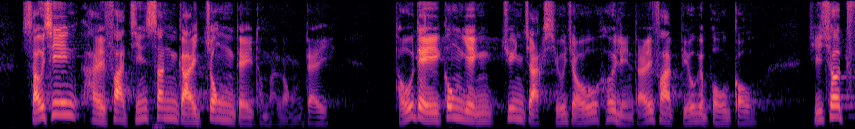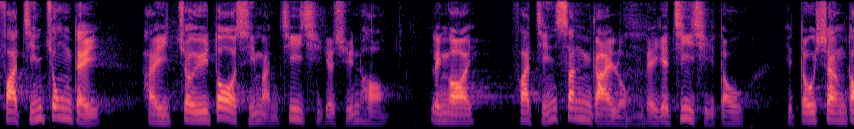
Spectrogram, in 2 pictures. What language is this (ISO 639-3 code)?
yue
